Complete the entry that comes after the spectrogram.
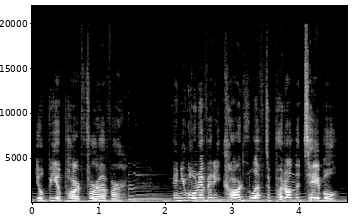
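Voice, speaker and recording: A woman's voice: sits high, fairly even intonation, brisk, over music, close to an everyday voice. Woman voicing an anguished immortal guardian boy, intense. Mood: bitter, scornful. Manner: emotional, dramatic, pleading speeches. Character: anguished, bitter immortal male guardian spirit, youthful-looking. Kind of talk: fan audio drama acting.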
